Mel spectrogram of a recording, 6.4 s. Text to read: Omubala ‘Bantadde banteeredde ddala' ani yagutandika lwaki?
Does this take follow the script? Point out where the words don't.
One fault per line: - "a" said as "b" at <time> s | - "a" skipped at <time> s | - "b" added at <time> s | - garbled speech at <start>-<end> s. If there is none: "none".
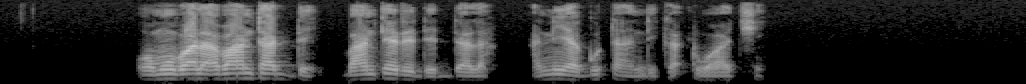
none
